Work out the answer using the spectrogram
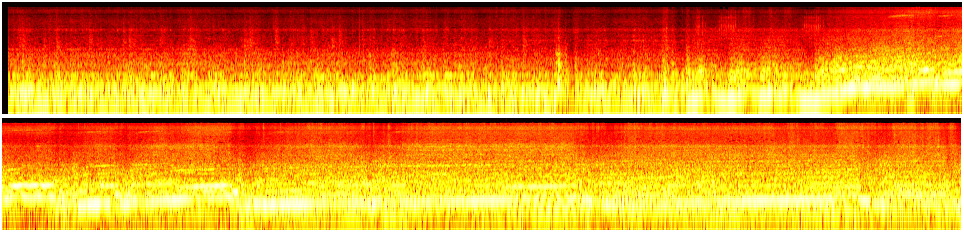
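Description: Toyota Celica race car's engine heard from inside the cabin: running steadily on the start line, then launching about ten seconds in and accelerating hard. The pitch climbs and drops back with each of several upshifts.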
